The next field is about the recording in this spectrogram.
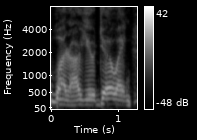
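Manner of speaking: strange, unsettling, low, weird, scary voice. Retelling how their mom reacted on finding them covered in cake: imitating mom's weird voice. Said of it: "They actually get a weird voice".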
